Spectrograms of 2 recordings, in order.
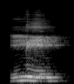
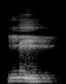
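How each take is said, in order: The two takes are said the same way.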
